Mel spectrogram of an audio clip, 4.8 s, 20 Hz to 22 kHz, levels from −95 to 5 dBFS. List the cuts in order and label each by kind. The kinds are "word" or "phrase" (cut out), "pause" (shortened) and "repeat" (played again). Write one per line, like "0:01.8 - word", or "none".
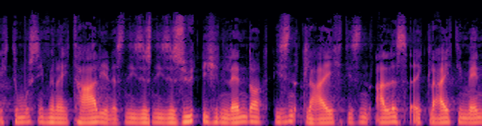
0:01.5 - repeat
0:02.7 - pause
0:03.0 - word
